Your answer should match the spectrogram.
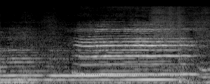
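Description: A voice holding a long, steady, unwavering note, briefly broken about half a second in and stopping just before two seconds.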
